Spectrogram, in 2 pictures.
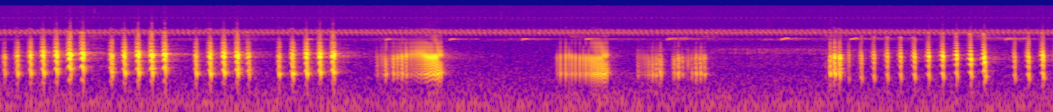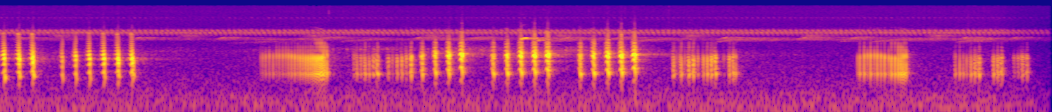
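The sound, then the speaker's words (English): A frog calls in repeated bursts of distinct chuck notes, slow enough to count, with short pauses between series. A steady high insect-like hum runs underneath, and no one speaks. “During cold spells, the chucks are delivered more slowly, just slow enough to count.”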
